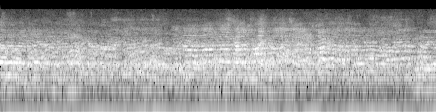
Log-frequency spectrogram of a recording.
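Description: Many voices talking at once and overlapping, a low murmur of a congregation with no single voice standing out.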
